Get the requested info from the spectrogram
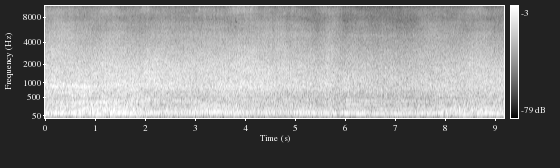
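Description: Steady background rumble and hiss with a low hum underneath, easing off slightly in loudness and cutting off abruptly at the end.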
